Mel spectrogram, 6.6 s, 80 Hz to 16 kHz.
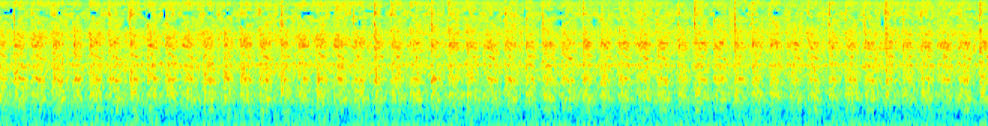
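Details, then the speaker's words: Vintage motor home engine converted to modern EFI: starter cranks in an even pulsing rhythm, about 2.5 pulses a second, but never fires; battery voltage seems good, fuel pressure drops to about 2 PSI while cranking, too low for EFI. "fuel pressure still feels like nothing. I don't see enough fuel from that. All right, now we can get back to our original issue of uh not enough fuel pressure."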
